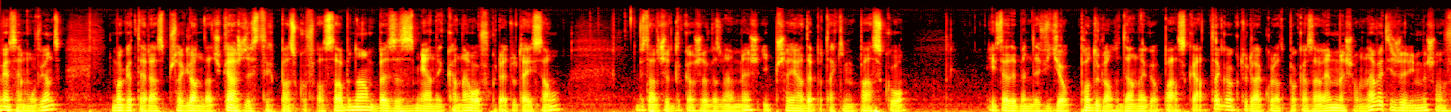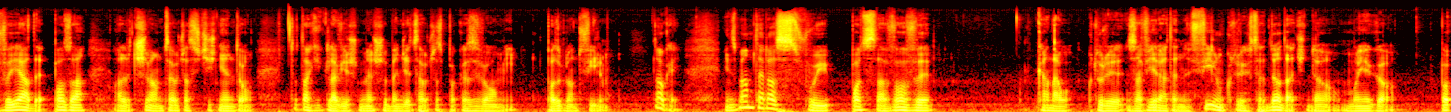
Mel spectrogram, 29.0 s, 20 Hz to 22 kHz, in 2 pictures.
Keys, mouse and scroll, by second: 0.2-1.5 ctrl+middle drag, 4.4 click, 4.7 click, 5.8 click, 6.2 click, 7.8-10.0 drag, 10.4-21.6 drag, 22.4-23.6 drag, 26.8-28.8 drag, 28.9 right click.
